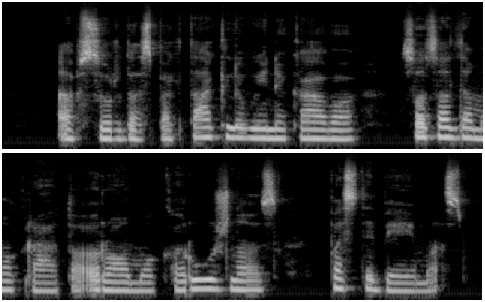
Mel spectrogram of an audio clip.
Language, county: Lithuanian, Tauragė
